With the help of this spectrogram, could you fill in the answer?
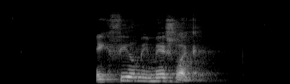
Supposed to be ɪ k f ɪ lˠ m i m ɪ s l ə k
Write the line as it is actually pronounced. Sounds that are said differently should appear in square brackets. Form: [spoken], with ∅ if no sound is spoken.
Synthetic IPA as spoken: ɪ k f [i] lˠ m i m ɪ s l ə k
